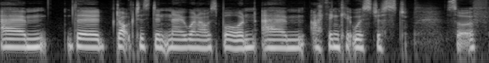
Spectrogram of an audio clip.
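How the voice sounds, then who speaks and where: In a British accent, the speaker talks at a fairly slow pace, with a dry, close sound with no echo on a very clean recording against a silent background. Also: woman. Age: 20s. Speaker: podcast guest. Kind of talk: interview. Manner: hesitant, many fillers.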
